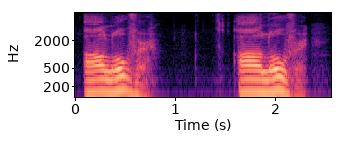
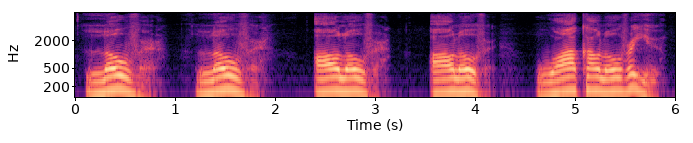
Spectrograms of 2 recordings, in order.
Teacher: You see, I'm connecting the L with the O for over. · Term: connection, the connection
